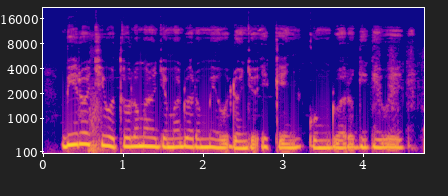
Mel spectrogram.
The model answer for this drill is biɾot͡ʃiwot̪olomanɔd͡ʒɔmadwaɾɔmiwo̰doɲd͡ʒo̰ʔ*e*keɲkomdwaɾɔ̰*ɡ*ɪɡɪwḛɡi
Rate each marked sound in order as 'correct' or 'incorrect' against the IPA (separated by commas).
correct, correct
